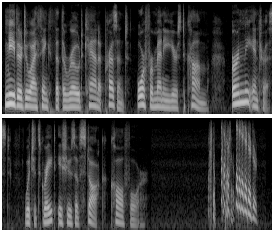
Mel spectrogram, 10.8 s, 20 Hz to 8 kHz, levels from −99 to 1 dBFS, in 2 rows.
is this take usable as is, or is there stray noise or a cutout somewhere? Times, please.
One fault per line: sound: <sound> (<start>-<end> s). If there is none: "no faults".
sound: chirp (9.5-10.5 s)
